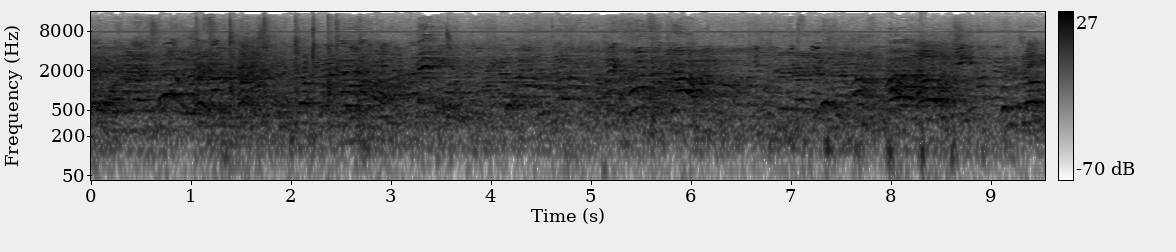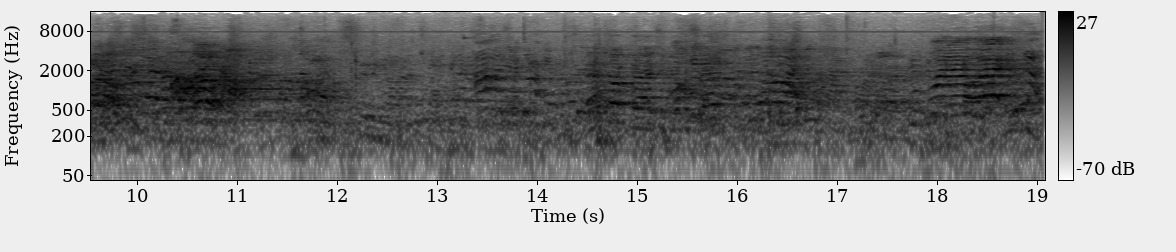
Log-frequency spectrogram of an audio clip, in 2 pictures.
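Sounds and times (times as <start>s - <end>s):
murmur of overlapping chatter: 0.0s - 19.0s.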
